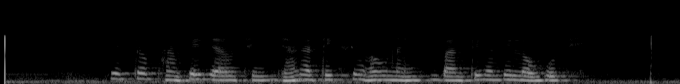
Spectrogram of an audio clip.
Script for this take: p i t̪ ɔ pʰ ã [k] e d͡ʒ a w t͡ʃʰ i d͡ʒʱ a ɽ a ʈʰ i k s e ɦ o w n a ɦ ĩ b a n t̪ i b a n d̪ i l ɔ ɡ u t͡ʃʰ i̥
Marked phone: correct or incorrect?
incorrect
